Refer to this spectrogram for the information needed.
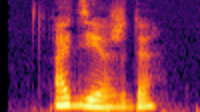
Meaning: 1. clothes, clothing, garments 2. surfacing, top dressing
- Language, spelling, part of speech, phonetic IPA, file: Russian, одежда, noun, [ɐˈdʲeʐdə], Ru-одежда.ogg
